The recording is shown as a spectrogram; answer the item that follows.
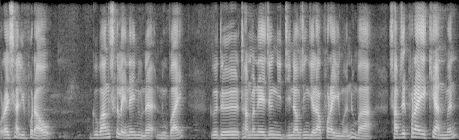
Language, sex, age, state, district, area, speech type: Bodo, female, 60+, Assam, Udalguri, urban, spontaneous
